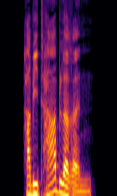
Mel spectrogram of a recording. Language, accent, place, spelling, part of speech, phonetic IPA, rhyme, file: German, Germany, Berlin, habitableren, adjective, [habiˈtaːbləʁən], -aːbləʁən, De-habitableren.ogg
- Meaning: inflection of habitabel: 1. strong genitive masculine/neuter singular comparative degree 2. weak/mixed genitive/dative all-gender singular comparative degree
